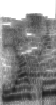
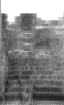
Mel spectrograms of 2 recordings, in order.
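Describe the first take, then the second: First: The word begins with a Y sound. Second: The word begins with a J sound. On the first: "یاسین نہیں پڑھتے" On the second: "پشتو میں, پنجابی میں قرآن ہوتا ہے, لہجوں میں فرق ہے"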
